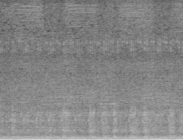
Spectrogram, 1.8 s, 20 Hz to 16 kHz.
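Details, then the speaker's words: 1999 Nissan Skyline R34 GT-R, highly modified with big T88 turbo and Getrag gearbox: steady low idle with chunky repeating clunk several times a second, twin-plate clutch rattle, a known normal trait. "thing you'll notice on the car is that it is making a kind of a chunky chunky sound and that sound comes from the clutch the car right now has a twin plate clutch"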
